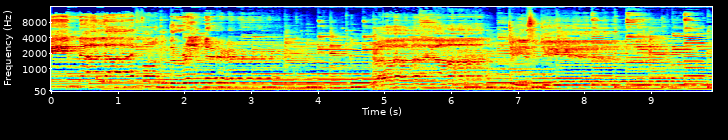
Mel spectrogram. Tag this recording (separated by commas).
Country, Music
